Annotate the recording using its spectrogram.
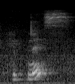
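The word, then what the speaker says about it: Hipness: Pour ceux qui ne comprennent pas ma prononciation, ça s'écrit H-I-P-N-E-2-S, Hypness.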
